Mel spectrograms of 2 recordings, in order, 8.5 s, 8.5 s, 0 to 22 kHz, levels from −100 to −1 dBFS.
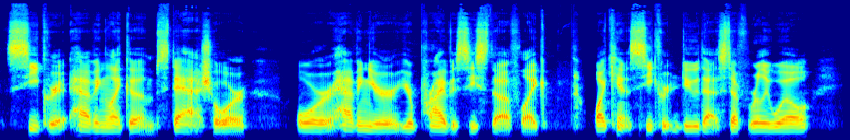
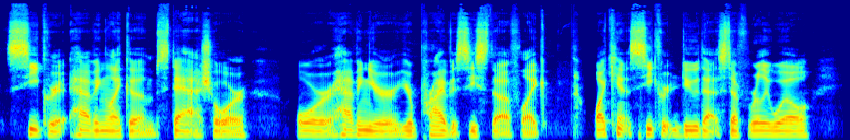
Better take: second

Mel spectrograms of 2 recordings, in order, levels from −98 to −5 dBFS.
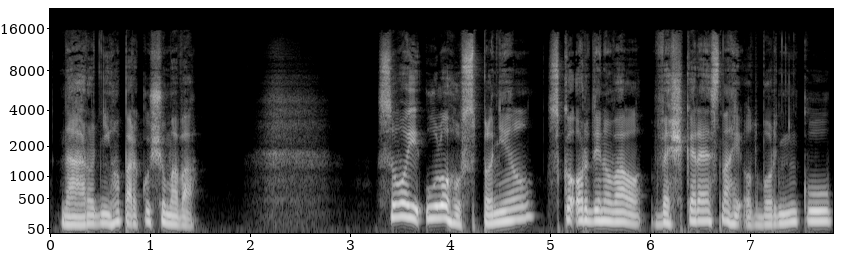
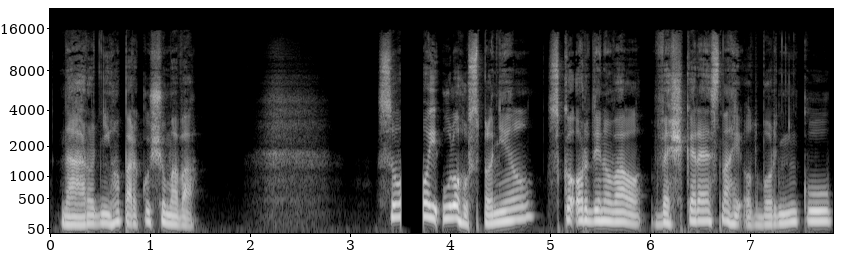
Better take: first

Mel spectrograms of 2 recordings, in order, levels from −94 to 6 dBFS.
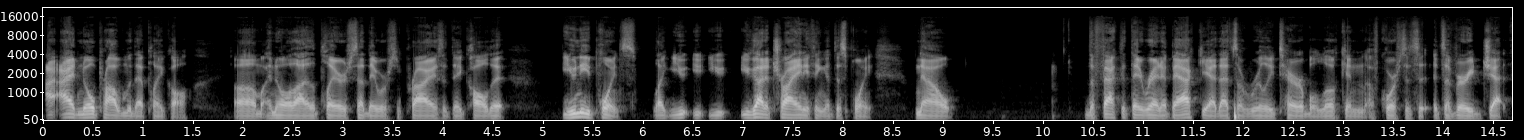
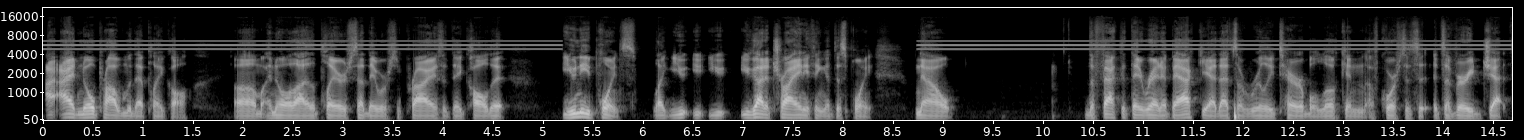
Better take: first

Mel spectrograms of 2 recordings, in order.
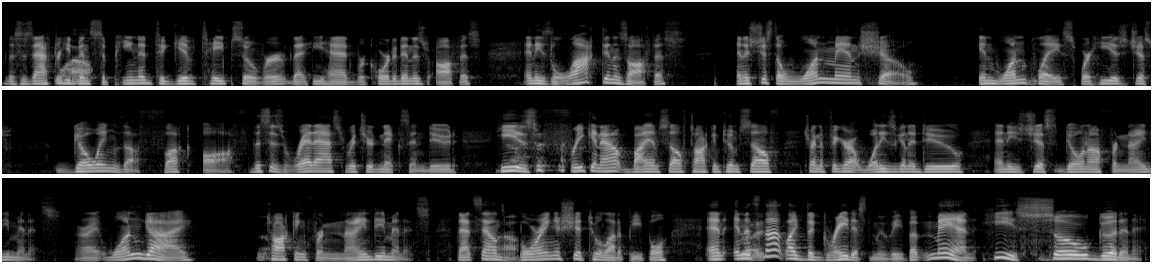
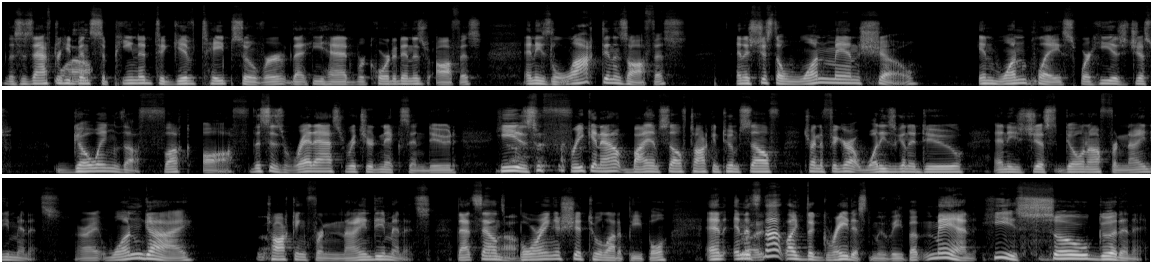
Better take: second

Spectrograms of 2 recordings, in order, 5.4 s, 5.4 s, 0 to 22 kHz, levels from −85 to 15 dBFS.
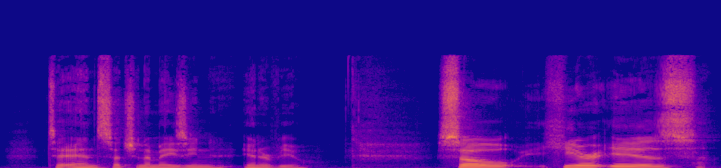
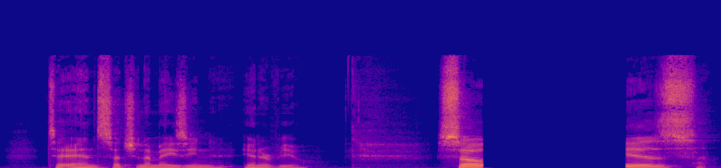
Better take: first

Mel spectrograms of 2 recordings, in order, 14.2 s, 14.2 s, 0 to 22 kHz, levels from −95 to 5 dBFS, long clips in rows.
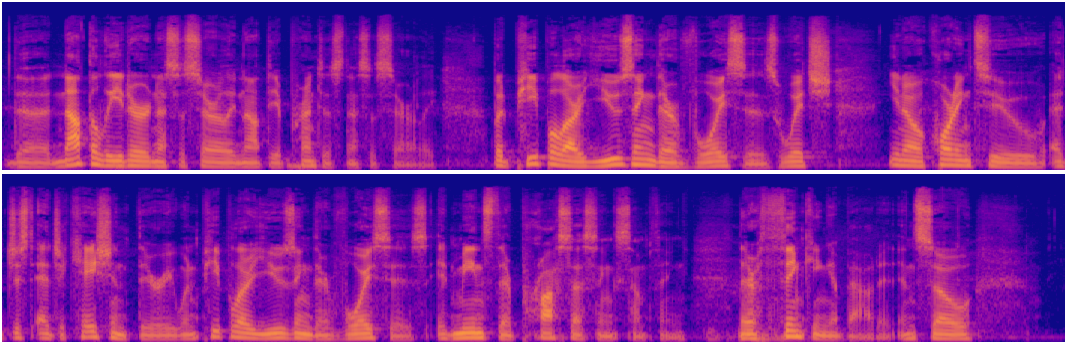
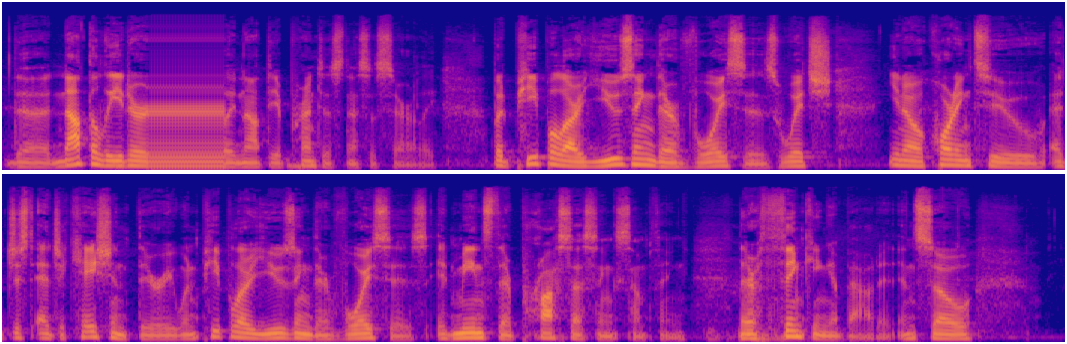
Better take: first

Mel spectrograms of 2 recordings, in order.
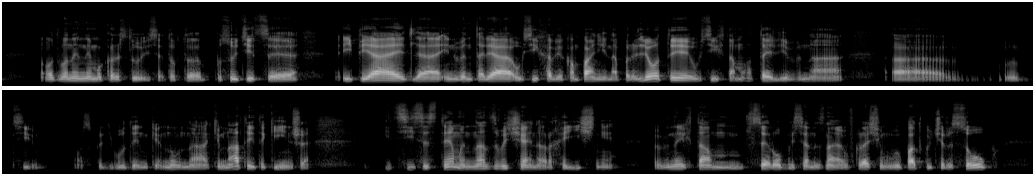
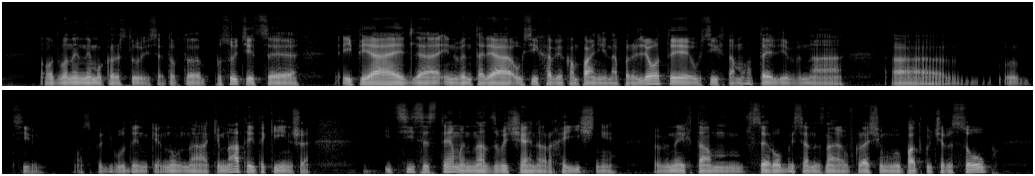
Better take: second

